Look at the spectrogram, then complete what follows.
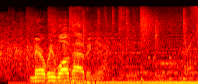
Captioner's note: applause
